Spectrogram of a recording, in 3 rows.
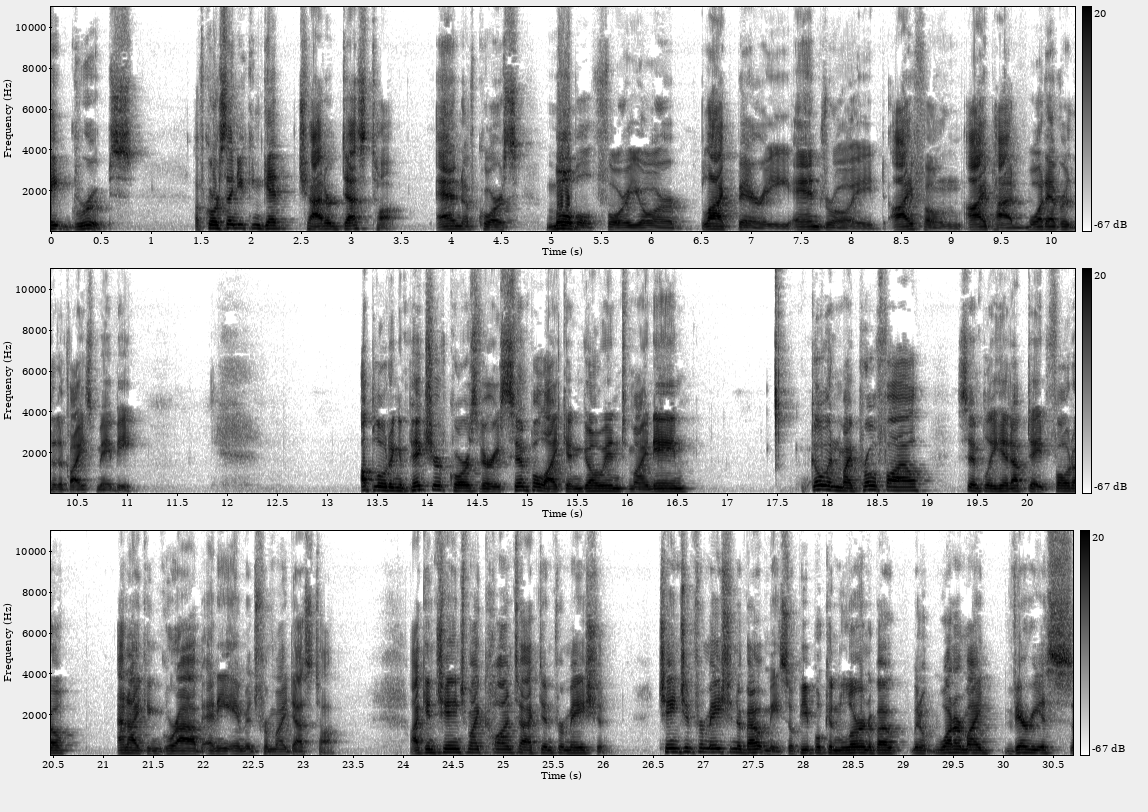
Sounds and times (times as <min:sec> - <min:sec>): Speech: 0:00.0 - 0:00.9, 0:01.5 - 0:11.1, 0:13.4 - 0:16.6, 0:17.5 - 0:23.4, 0:24.1 - 0:30.7.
